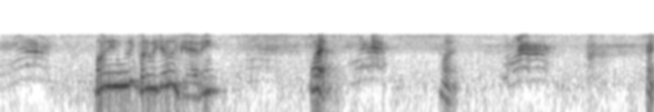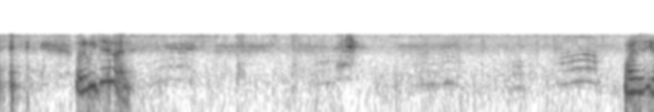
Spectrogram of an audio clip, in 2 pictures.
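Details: A demanding male house cat, said to make barking yap sounds when he wants his laser pointer to chase, captured on a cell phone: many short, strained, harmonic yowls alternating with a man's repeated questions.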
